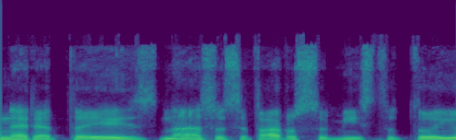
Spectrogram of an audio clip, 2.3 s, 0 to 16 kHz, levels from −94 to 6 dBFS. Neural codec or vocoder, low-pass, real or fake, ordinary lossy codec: codec, 24 kHz, 0.9 kbps, WavTokenizer, small release; 10.8 kHz; fake; Opus, 24 kbps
